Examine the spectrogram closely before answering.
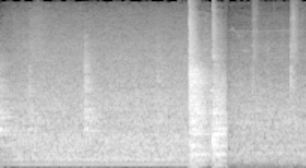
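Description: A mallet thumps on a metal keg.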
